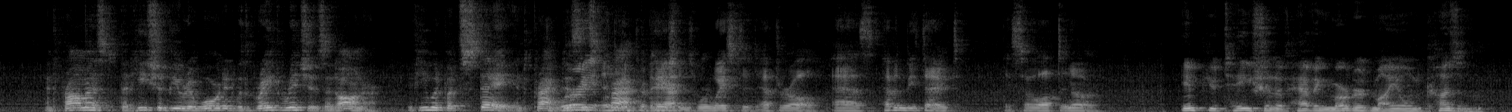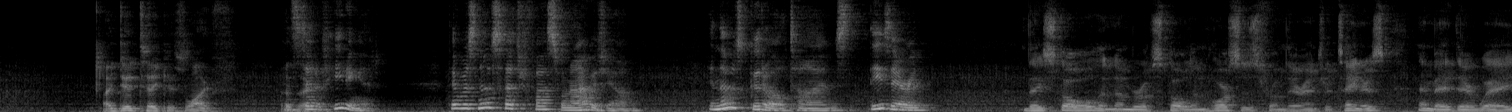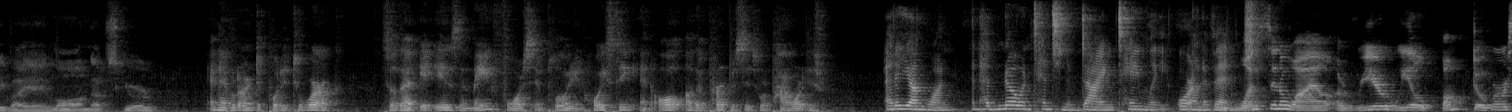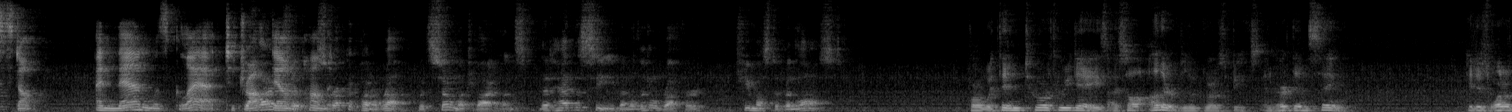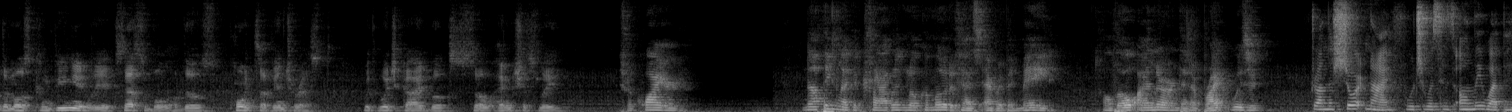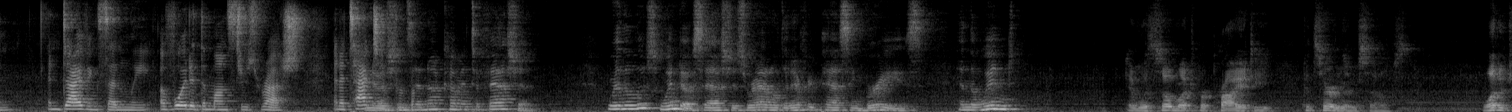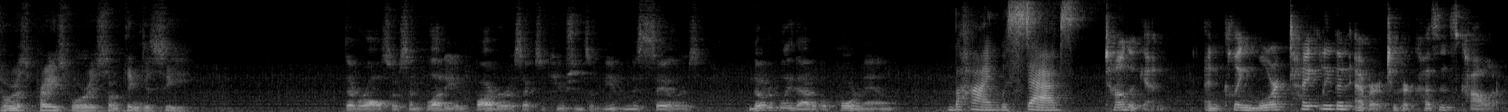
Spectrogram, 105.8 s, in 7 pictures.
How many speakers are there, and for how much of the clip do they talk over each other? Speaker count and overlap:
nine, about 4%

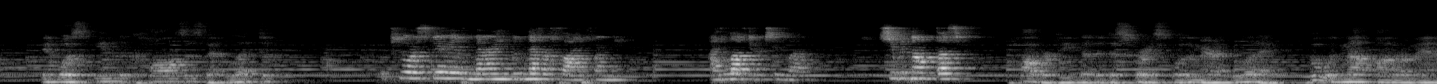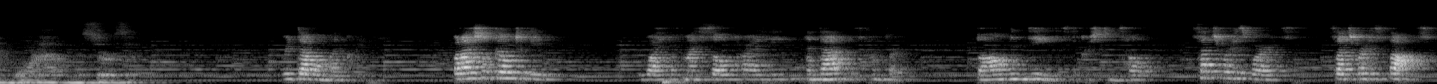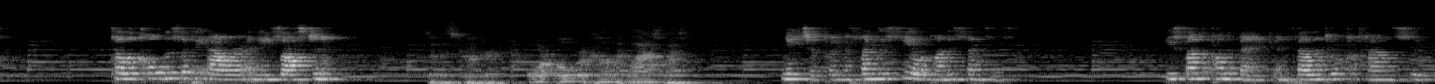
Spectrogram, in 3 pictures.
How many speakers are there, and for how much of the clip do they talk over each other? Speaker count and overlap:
two, no overlap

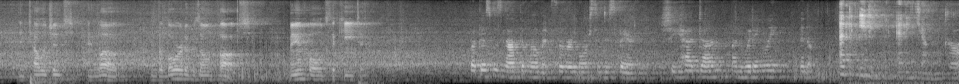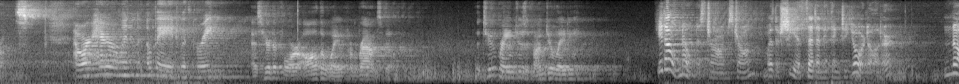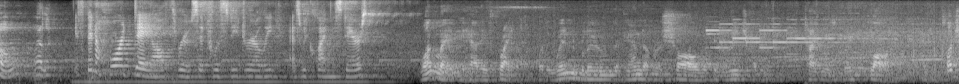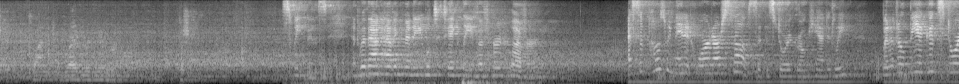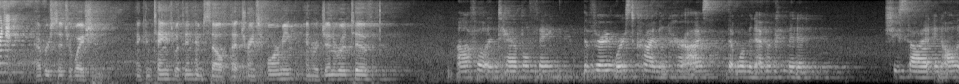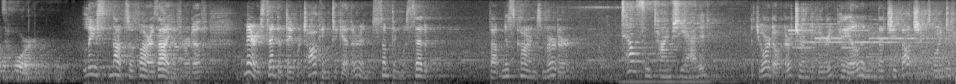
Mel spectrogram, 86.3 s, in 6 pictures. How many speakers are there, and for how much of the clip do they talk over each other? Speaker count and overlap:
seven, no overlap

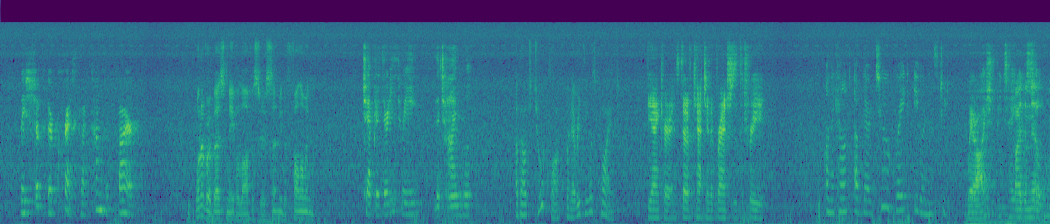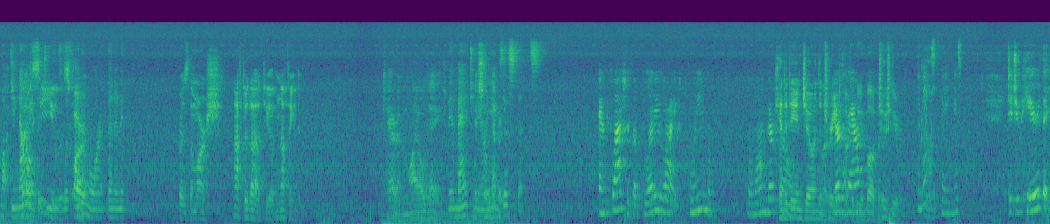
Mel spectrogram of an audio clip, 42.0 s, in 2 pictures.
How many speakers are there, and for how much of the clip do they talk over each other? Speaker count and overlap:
nine, about 18%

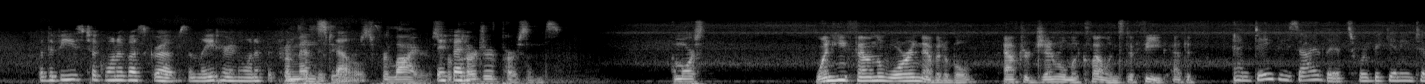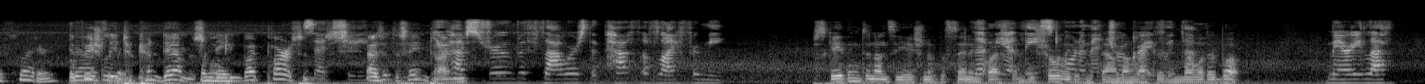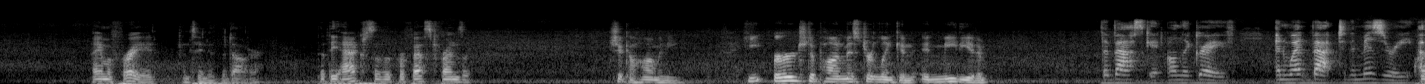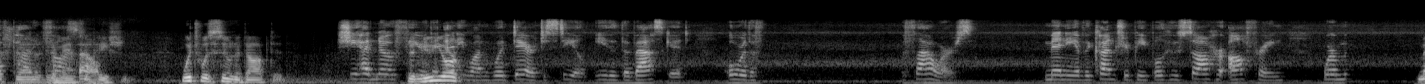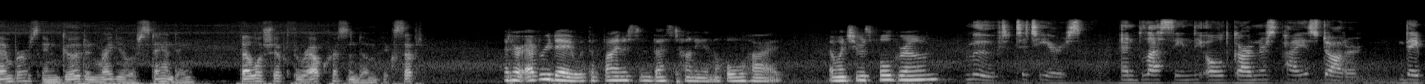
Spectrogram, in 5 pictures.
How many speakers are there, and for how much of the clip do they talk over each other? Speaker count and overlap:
six, about 15%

